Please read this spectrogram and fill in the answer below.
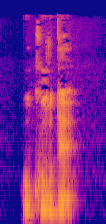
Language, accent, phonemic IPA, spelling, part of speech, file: French, France, /o kuʁ də/, au cours de, preposition, LL-Q150 (fra)-au cours de.wav
- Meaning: during, throughout, in the course of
